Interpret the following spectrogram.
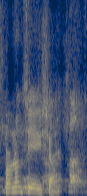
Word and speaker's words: pronunciation: এই ওইটা এ না, ওটা হচ্ছে এই তাহলে প্রনাউন্সিয়েশন, প্রোটা একদম আসতে হবে, হ্যাঁ, pronunciation, clear? হ্যাঁ, pronunciation, কারণ হচ্ছে আমার প্রাইমারি স্ট্রেস কার উপরে দিতে হবে, এই এর উপরে।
